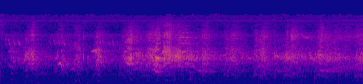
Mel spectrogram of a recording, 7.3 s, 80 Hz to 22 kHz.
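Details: Grey herons in Estonia on 3 April 2017 give a continuous mass of harsh, overlapping croaking calls, several voices at once with loudness rising and falling throughout.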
